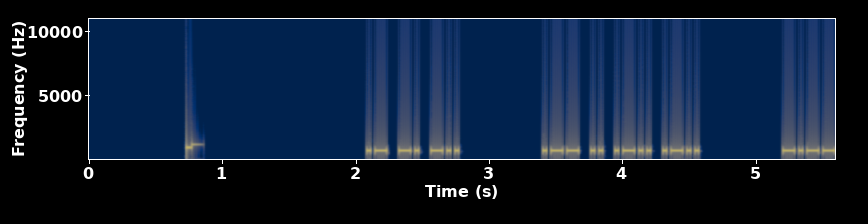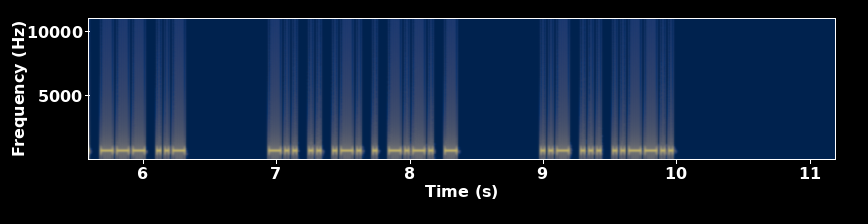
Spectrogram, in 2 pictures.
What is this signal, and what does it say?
Morse code, heard as a keyed tone, about 40 wpm, 700 Hz. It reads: AND WILL YOU DIRECT US?
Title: 3x Word-Spacing - Sentences from Top 400 Words - 40wpm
